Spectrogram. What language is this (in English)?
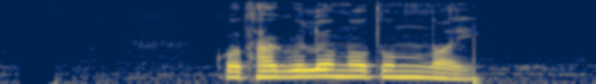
Bangla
